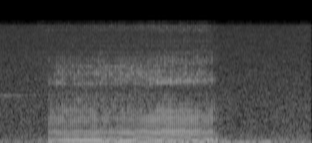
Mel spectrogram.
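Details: Labrador Retriever snore: a single harsh, vibrating inhalation of about one and a half seconds, deep and rattling with a breathy hiss, cutting off sharply into quiet.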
